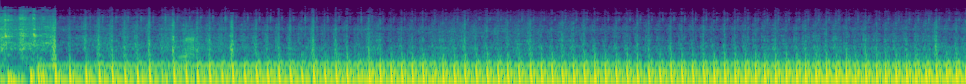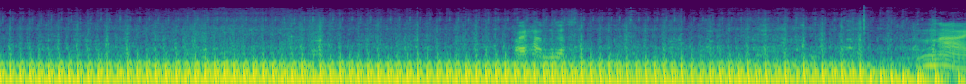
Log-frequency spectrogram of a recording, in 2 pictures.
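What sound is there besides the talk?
Yamaha Jupiter MX King motorcycle engine starting and idling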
